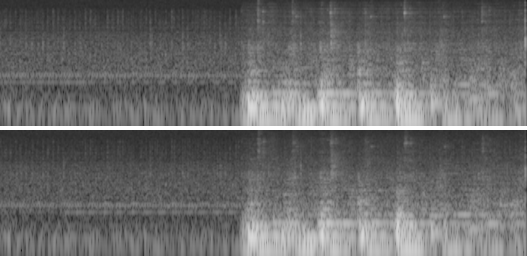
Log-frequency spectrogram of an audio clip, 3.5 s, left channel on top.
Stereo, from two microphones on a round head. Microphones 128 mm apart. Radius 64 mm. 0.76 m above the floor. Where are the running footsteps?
25° left (ahead or behind), 1.0 m; by 3.5 s 35° left (ahead or behind), 1.0 m.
